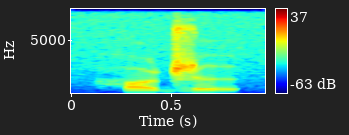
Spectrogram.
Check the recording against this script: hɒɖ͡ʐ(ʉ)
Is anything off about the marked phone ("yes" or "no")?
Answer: yes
